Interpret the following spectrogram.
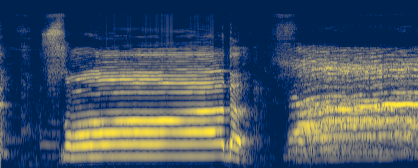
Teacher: সদ হরফ হচ্ছে জিহ্বার আগা সামনের নিচের দুই দাঁতের পেট ও আগার সঙ্গে লাগাতে হবে।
